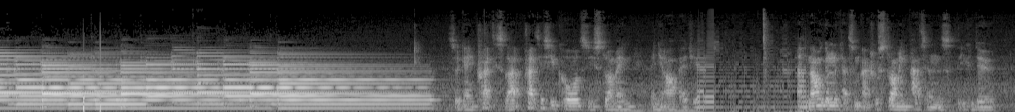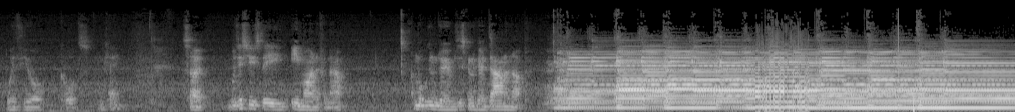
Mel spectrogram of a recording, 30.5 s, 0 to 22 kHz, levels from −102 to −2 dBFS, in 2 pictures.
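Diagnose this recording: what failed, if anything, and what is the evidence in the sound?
Loud pop: two pops between 1.26 and 1.53 s and two more between 28.71 and 28.96 s, each about 15 dB above the audio, which continues underneath. The likely cause is a voltage step in the analogue wiring or driver, from a plug, switch, static or glitch.

Robotic sound from repeated short buffers, at 10.46 to 12.14 s and 26.56 to 27.37 s: a rigid, metallic buzz at 188 Hz covers most of the audio. At the driver or buffer stage, new audio likely arrived too seldom, so a segment of about 5.3 ms was replayed repeatedly.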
